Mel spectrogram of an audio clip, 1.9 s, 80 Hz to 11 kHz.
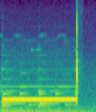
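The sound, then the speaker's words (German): A steady electronic phone tone hums for about a second and a half, then cuts off with a sharp click as a mobile phone call to a grandfather connects, made from an old childhood bedroom. Only faint background noise remains, and no one speaks. “Ich schnapp mir mein Handy, gehe in mein altes Kinderzimmer, setze mich auf mein Bett, in dem ich 18 Jahre geschlafen habe und rufe meinen Opa an.”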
